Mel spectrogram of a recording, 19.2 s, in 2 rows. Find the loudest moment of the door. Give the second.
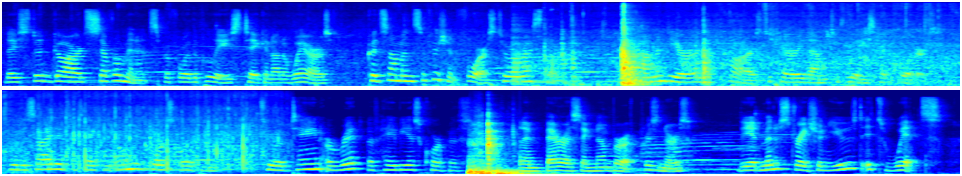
6 s.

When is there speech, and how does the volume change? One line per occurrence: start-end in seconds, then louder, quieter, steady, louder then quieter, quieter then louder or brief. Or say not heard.
0.0-19.1 steady.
